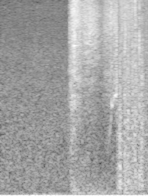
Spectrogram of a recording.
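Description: A parachute snaps open.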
